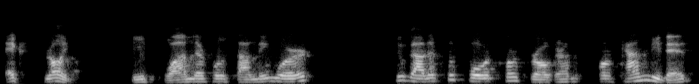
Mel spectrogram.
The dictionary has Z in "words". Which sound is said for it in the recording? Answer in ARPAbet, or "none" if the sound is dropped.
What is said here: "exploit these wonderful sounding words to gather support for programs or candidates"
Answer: none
